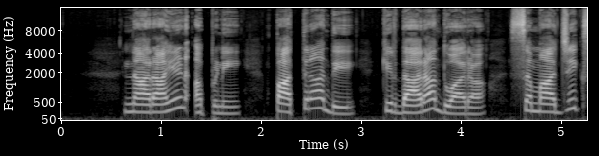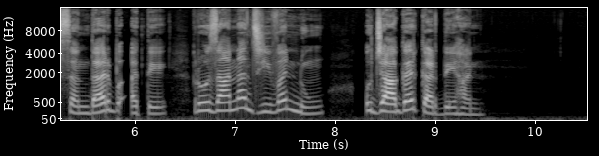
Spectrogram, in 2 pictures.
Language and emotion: Punjabi, neutral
